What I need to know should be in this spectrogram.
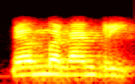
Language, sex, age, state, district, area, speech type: Tamil, female, 45-60, Tamil Nadu, Madurai, urban, conversation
